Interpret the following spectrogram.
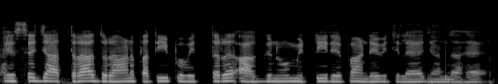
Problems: none marked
